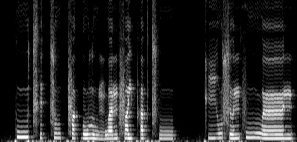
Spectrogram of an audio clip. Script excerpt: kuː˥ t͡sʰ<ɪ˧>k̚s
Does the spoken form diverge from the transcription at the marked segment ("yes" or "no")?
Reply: yes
